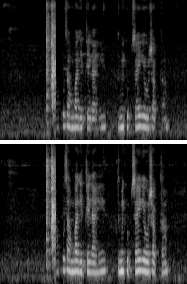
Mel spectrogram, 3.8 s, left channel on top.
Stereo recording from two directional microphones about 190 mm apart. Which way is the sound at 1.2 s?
50° right (ahead or behind).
